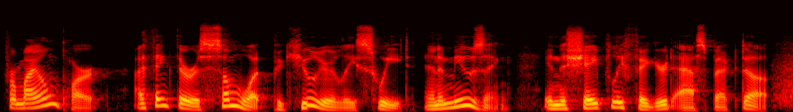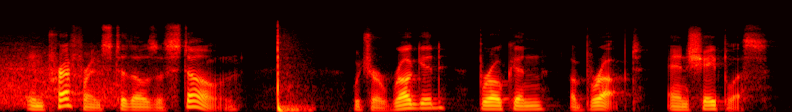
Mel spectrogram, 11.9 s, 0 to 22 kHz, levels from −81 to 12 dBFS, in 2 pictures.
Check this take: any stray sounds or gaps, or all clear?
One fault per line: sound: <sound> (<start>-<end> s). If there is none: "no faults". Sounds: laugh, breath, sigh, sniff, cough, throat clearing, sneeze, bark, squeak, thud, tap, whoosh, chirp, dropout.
sound: thud (8.0-8.3 s)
